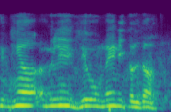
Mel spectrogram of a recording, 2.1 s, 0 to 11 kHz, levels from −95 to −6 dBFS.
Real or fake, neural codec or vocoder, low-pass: fake; codec, 16 kHz, 4 kbps, X-Codec, HuBERT features, trained on general audio; 7.2 kHz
